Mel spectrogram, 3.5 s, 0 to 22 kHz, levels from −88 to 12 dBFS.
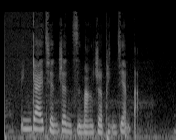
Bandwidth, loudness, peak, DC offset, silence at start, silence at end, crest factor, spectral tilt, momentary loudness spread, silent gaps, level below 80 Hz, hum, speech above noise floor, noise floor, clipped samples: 16 kHz; -32 LUFS; -12 dBFS; under 0.1%; 0.1 s; 0 s; 22 dB; -5.5 dB/octave; 11 LU; none; -46 dBFS; none; 21 dB; -52 dBFS; under 0.1%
